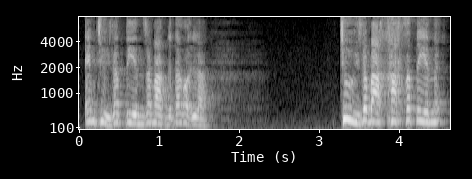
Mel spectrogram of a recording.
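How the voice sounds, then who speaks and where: A woman's voice: a little high, expressive, a little fast, fairly bright tone. Brash, swearing woman. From Vietnam. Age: 30s. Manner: blunt, brash, swears freely. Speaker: vlogger. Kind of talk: ranting monologue to viewers.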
